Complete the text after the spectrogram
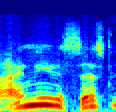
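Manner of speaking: put-on, very high, urgent, desperate scream. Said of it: "I'm just screaming".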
